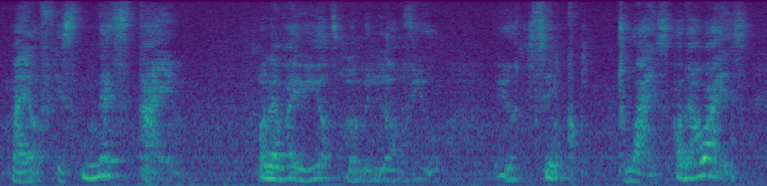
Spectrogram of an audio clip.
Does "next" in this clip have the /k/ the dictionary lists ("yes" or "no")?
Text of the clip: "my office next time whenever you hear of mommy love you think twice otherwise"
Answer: yes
